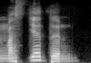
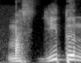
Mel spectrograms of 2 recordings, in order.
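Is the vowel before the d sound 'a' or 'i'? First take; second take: a; i. First: The vowel before the d is a. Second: The vowel before the d is i. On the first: This is the form the rule would predict. The speaker calls it wrong. "bukan masjadun" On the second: This is the form people actually use. The speaker calls it right. "sampean bilang masjidun"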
